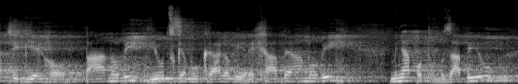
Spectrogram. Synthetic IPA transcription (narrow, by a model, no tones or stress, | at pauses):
aciɡjɛɦɔpaːnɔʋiɡjuːt͡skɛːmukɾaːʎɔʋiɾɛxaːb̪ɛamɔʋi | mɲapɔt̪ɔmzabiu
